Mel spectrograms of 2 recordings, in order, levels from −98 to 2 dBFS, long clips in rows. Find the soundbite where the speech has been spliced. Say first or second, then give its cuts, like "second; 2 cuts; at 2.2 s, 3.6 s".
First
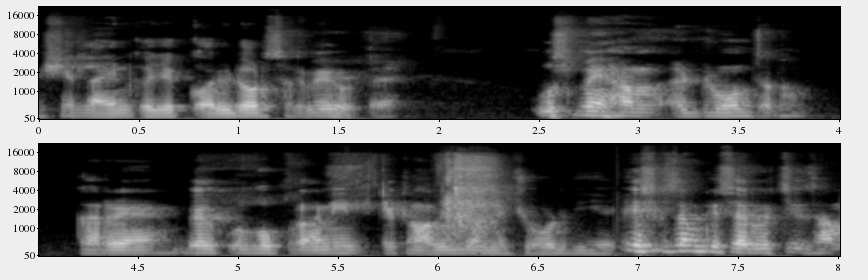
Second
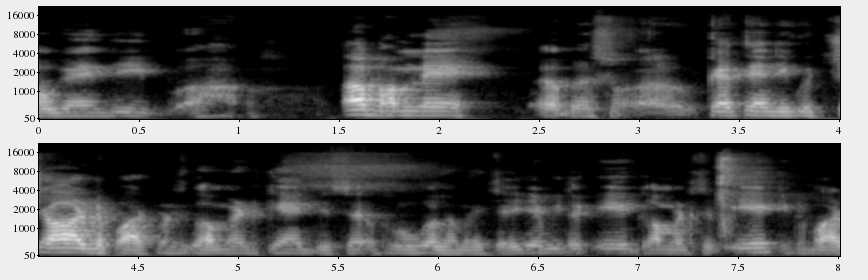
first; 1 cut; at 6.8 s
